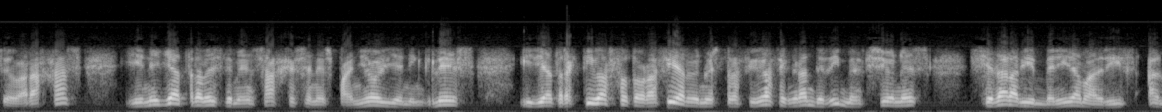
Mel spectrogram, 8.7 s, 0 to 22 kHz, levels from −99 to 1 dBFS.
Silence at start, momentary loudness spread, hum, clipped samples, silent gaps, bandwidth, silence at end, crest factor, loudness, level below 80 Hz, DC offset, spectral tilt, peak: 0 s; 8 LU; none; under 0.1%; none; 6 kHz; 0 s; 18 dB; -23 LUFS; -78 dBFS; under 0.1%; -4 dB/octave; -6 dBFS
